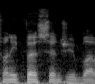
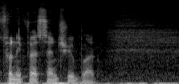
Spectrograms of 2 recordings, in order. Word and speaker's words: XXI Century Blood: I know you guys say it's pronounced 21st Century Blood, I know.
